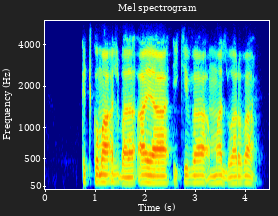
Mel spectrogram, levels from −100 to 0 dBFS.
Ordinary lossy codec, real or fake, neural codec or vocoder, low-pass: Opus, 32 kbps; real; none; 5.4 kHz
